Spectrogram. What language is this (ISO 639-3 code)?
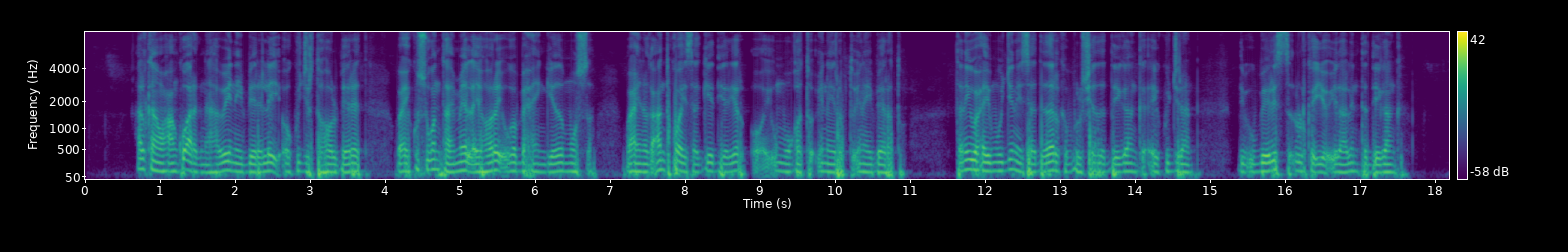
som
